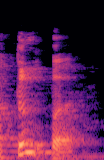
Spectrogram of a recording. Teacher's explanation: eu tenho esse AM, que na realidade é o som do A nasalizado. Isso é um dígrafo.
